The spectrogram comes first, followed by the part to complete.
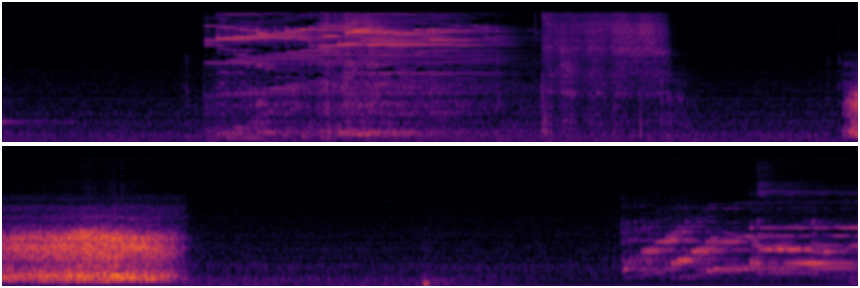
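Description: Cartoon sound effects: three short noisy bursts, the first high and hissy, the loudest about four seconds in and lasting about a second. Music with steady notes starts near the end.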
